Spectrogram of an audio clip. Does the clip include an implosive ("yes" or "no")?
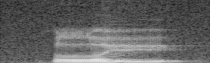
no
